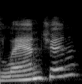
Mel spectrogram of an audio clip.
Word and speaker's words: Lange: No, it's Lange, understandable.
